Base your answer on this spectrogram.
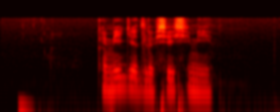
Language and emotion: Russian, neutral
